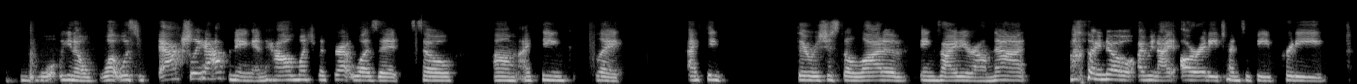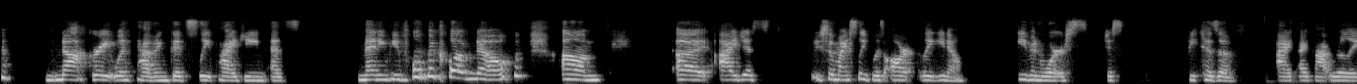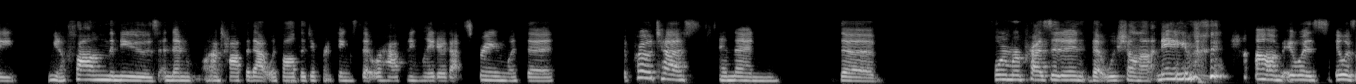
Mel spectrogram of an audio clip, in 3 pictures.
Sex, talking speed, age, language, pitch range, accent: female, 170 wpm, 30-49, English, 180-205 Hz, American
